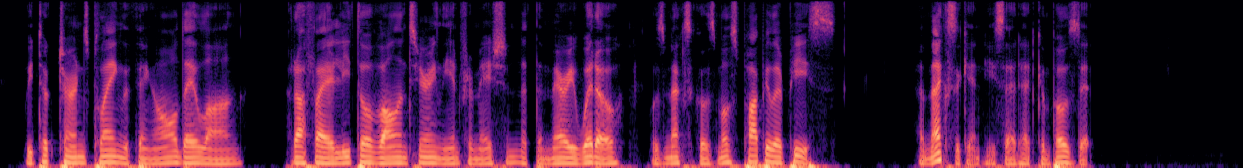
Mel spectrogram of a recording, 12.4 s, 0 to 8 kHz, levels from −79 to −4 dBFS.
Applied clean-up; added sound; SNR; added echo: none; none; none; none.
